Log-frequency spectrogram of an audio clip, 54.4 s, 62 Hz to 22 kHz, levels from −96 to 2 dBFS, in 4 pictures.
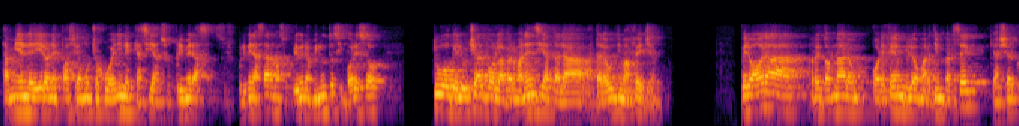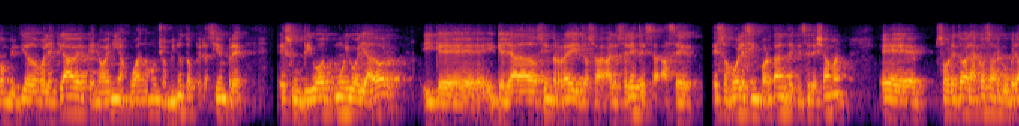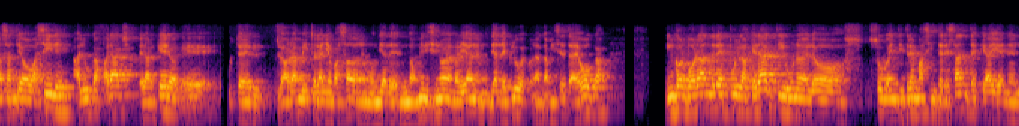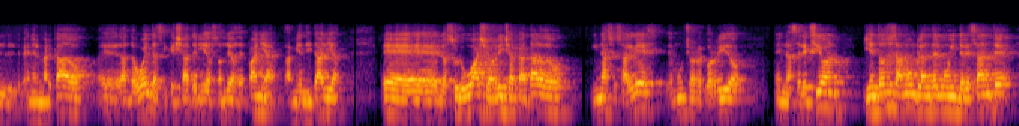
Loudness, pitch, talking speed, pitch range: -19 LUFS, 115 Hz, 190 wpm, 110-135 Hz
